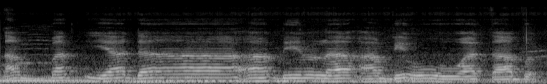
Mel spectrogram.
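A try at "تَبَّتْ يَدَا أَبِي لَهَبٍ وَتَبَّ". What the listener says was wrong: B-nya panjangin. Bukan abil tapi abi lahabi. Tabat. Lahabnya hak besar.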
